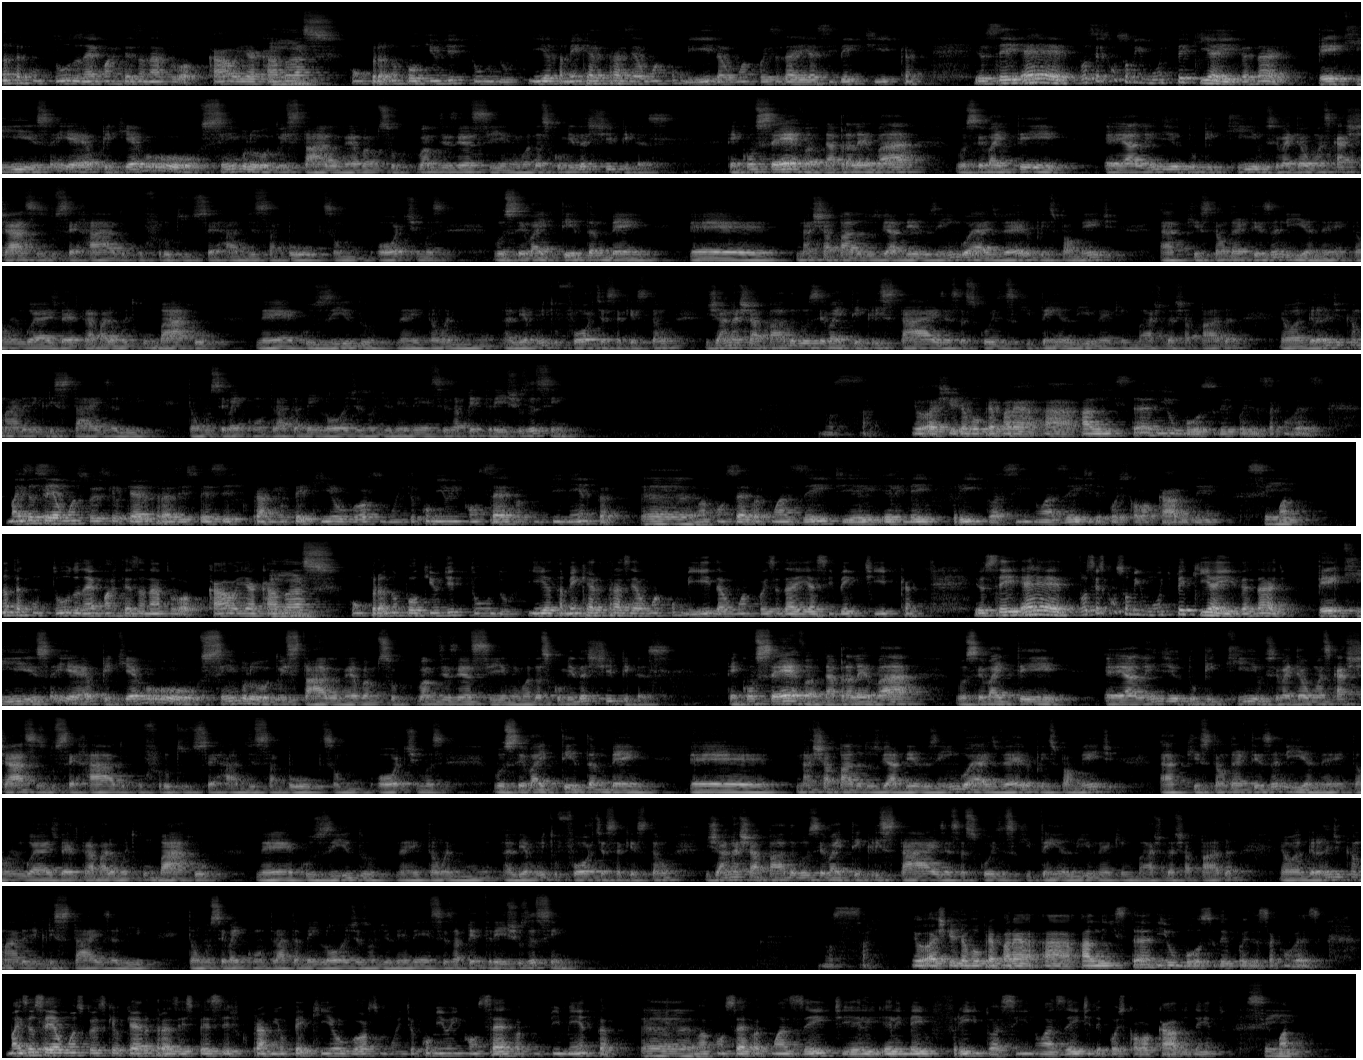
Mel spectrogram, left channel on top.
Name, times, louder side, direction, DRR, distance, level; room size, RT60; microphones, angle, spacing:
voice 1, 0.0-3.0 3.5-12.8 62.5-63.0 63.5-74.0 74.9-80.9, right 2 dB, 70° right, 4 dB, 2.7 m, -32 dB
voice 2, 2.7-3.3 13.2-20.3 20.8-24.2 24.6-33.6 34.1-34.9 35.1-42.9 43.3-55.8 56.2-60.0 68.3-68.5 74.3-75.0 80.4-80.9, right 1 dB, 20° right, 3 dB, 3.6 m, -35 dB
14.0 x 12.0 x 8.3 m, 0.67 s
head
